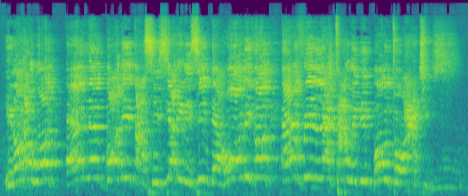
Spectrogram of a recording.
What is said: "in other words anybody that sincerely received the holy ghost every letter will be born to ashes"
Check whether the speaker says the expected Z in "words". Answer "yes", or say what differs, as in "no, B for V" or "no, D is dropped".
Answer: no, Z is dropped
